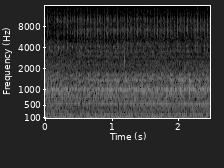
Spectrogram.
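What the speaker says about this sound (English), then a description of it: "Very quiet and smooth running engine" A 2017 Ford Focus SE engine idles with the hood up, a steady, quiet and smooth low hum with a faint even mechanical whir, holding constant throughout with no speech.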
